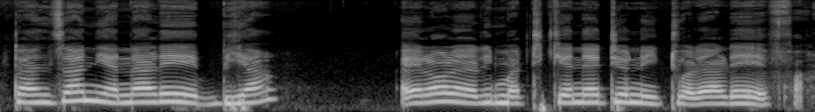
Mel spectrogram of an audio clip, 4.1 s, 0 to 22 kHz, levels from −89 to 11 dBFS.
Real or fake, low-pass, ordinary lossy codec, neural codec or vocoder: real; none; none; none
